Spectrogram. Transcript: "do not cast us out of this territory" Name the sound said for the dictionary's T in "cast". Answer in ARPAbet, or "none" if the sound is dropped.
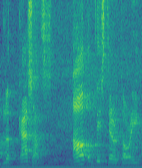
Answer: none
